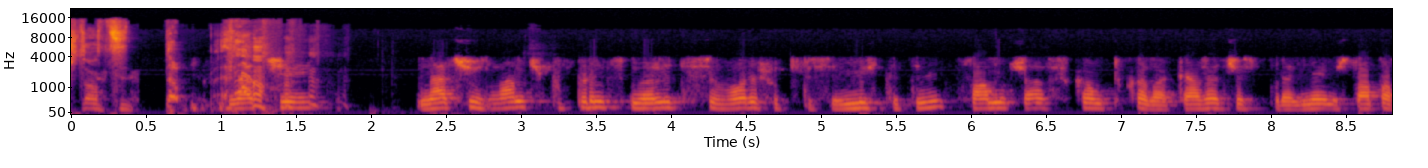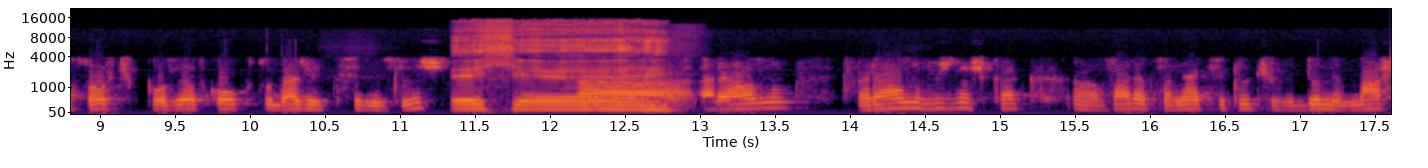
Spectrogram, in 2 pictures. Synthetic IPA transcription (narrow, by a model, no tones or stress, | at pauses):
ʃt̪ɔsit̪əp̪nat͡ʃi | znat͡ʃiznamt͡ʃɛ̥popɾint̪si̥pnɐlit̪i̥sɛvɔd̪iʃot̪pɛsɪmist̪it̪isamot͡ʃɛasi̥skəmt̪u̥kəd̪ɐkaʒət͡ʃɛspoɾɛt̪mɛnɛʃt̪at̪əsɔʃt̪ɛ̥pozliot̪kɔlˠkʊ̥t̪od̪aʒɛit̪i̥sɛmislɛʃexe | ɾɛalˠno | ɾɛalˠnoviʒd̪ɐʃkakəvaɾʲɐt̪sɐnʲakkviklʲut͡ʃʊvid̪umima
